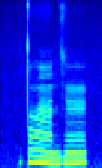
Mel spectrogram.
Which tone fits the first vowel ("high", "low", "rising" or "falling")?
falling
